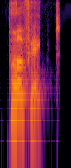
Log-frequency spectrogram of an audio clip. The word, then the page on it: perfect: Indian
